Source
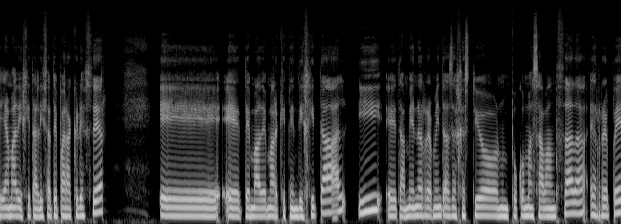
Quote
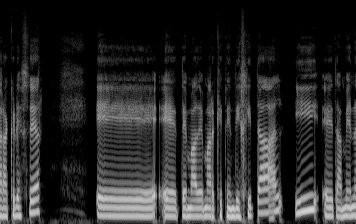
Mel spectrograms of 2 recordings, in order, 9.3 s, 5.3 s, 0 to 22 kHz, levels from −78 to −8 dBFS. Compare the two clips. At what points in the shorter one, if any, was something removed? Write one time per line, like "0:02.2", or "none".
none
